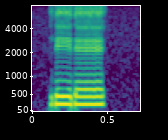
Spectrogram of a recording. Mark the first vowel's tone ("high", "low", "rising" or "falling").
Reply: high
